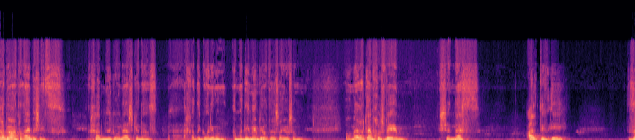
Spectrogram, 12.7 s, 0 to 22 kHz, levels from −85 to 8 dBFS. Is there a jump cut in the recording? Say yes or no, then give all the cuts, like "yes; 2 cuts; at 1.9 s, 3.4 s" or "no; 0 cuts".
yes; 1 cut; at 6.8 s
